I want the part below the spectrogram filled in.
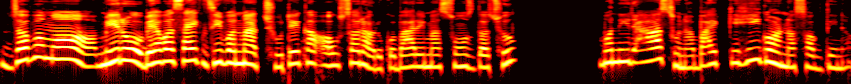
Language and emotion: Nepali, sad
